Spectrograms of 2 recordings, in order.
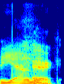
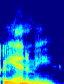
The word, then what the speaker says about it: Bieniemy: Eric Bieniemy, is that how you pronounce his name? God, I hate Bieniemy. Eric Bieniemy.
